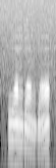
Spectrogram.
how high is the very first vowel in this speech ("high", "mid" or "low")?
mid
